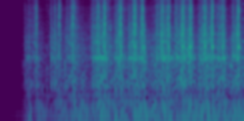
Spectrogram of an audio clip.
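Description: A rapid run of typewriter keystroke clicks, about nine a second: a typing sound effect under the channel's logo intro.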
